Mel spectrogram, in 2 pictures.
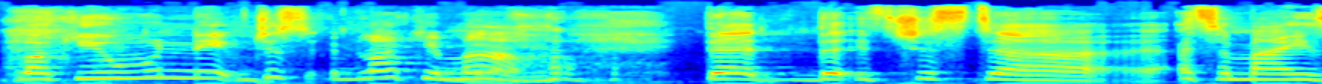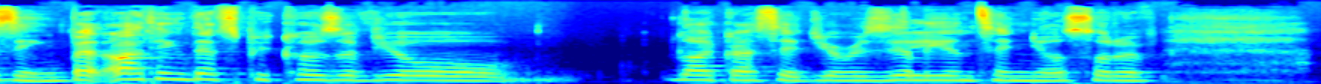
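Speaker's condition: No condition

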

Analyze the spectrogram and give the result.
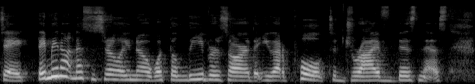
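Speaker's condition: No condition

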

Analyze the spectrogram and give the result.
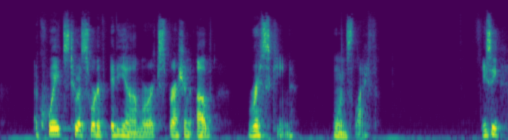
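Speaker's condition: No condition

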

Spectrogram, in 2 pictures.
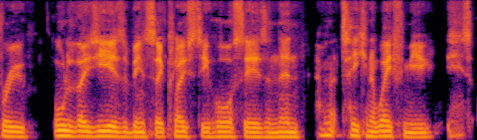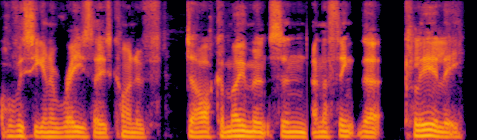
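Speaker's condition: No condition

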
